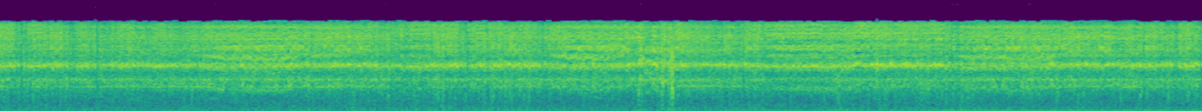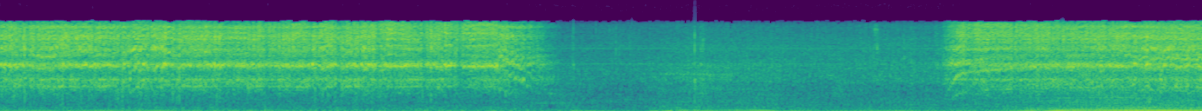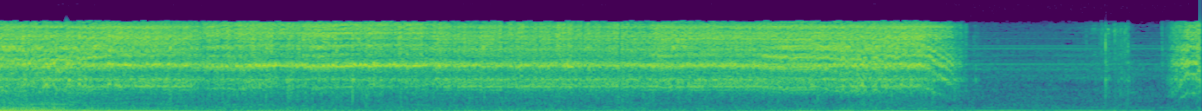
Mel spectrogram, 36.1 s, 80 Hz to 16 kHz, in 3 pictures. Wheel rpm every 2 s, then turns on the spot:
230, 220, 230, 230, 220, 230, 230, 230, 160, 0, 30, 220, 220, 230, 230, 230, 170, 20.
none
